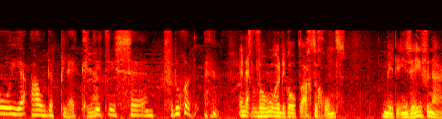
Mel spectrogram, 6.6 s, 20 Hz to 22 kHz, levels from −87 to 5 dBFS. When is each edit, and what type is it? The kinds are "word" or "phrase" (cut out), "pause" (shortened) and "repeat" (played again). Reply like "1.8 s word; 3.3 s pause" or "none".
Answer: 2.5 s phrase; 3.7 s phrase; 4.3 s word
